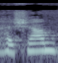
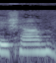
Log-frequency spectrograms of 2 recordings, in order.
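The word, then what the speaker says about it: هشام: حدیث 42 میں ہشام لفظ آیا، جبکہ ہمارے اکثر حشام کا تلفظ پایا جاتا ہے. کیا یہ غلط العام ہے؟ جی ہاں، حشام غلط العام ہے، اصل اس کا تلفظ ہشام ہی ہے اور اس کا معنی ہے سخاوت.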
